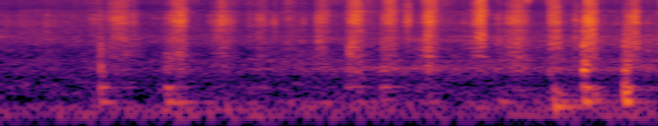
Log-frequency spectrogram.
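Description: A hand stirring and rubbing damp mammoth clover seed in a plastic bucket: faint, irregular scraping and rubbing against the plastic. The seed is too wet and clumps together.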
